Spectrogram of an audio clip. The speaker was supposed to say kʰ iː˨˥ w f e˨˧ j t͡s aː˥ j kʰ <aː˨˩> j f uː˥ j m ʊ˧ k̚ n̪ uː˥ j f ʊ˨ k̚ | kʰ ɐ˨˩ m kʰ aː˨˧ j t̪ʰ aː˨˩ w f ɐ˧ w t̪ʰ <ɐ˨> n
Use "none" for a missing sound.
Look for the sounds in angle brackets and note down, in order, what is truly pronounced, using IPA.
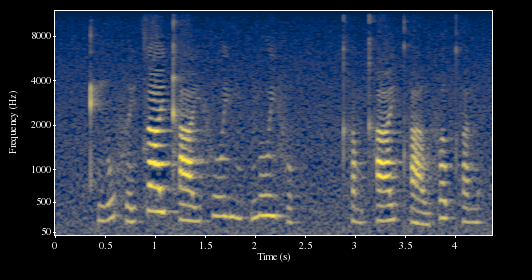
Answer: aː˨, ɐ˨

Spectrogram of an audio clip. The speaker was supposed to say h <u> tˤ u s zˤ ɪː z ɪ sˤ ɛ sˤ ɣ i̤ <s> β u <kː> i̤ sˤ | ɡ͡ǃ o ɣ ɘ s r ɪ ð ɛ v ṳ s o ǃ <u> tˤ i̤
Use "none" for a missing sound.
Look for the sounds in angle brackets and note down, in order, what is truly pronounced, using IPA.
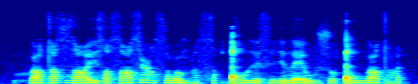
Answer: u, sˤ, ŋ, uː

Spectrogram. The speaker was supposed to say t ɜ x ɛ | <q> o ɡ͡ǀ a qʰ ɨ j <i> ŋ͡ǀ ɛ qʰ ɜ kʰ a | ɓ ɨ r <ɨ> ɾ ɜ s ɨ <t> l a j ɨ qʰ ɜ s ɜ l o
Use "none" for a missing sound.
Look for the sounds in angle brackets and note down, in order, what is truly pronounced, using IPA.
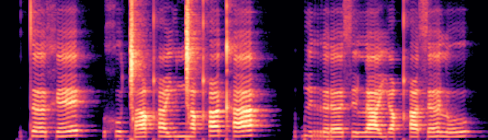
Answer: x, ɨ, ə, none

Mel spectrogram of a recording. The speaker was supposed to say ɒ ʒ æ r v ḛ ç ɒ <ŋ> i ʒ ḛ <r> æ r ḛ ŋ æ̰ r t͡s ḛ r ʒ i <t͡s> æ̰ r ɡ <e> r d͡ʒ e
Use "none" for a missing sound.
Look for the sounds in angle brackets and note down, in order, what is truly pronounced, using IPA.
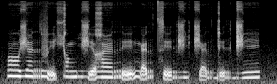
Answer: ŋ, ʁ, t͡ʃ, ḛ

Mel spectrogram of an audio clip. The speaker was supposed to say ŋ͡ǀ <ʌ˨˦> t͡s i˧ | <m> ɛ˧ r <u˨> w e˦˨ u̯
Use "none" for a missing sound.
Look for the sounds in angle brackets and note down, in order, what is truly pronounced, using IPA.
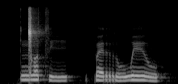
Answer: ʌ˦, p, u˨˦

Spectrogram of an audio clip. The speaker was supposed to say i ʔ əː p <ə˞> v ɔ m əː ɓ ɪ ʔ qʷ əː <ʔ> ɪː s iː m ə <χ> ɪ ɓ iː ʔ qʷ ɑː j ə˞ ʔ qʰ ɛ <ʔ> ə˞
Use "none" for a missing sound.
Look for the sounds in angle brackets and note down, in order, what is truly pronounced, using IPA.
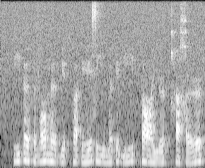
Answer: ə, ʔ, ʔ, χ

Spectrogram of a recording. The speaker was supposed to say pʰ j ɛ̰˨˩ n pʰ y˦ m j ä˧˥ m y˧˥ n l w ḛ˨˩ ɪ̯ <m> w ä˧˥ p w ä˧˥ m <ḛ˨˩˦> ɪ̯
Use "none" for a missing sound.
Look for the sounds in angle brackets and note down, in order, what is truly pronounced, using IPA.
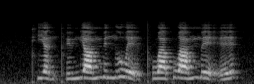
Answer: pʰ, ḛ˨˩˦

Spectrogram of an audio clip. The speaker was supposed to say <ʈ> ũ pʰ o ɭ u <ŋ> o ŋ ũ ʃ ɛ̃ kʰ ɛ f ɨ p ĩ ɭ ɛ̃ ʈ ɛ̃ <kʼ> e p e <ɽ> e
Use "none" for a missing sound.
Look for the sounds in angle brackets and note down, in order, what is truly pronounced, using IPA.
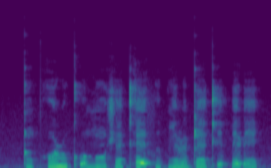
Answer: ʈ, kʼ, kʼ, ɽ

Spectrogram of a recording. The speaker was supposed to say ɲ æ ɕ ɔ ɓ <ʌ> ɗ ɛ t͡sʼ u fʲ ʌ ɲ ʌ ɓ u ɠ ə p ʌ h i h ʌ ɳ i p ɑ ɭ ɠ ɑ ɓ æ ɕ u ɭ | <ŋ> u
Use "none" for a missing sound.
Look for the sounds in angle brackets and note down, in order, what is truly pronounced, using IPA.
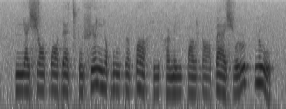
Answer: ɔ, ɳ

